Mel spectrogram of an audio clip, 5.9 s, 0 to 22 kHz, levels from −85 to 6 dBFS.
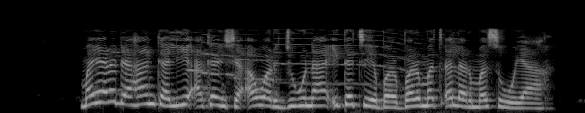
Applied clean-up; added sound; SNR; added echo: none; Squeak; 18 dB; none.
